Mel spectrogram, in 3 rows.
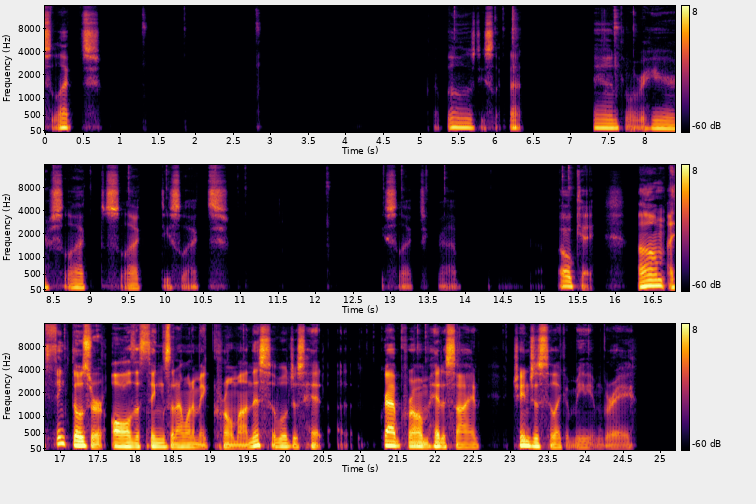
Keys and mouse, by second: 1.8 click, 2.8 c, 7.6 c, 11.0-12.9 drag, 12.1 c, 12.9-15.3 middle drag, 13.2-15.3 drag, 13.2-15.7 right drag, 15.7-17.2 middle drag, 19.5-25.2 drag.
